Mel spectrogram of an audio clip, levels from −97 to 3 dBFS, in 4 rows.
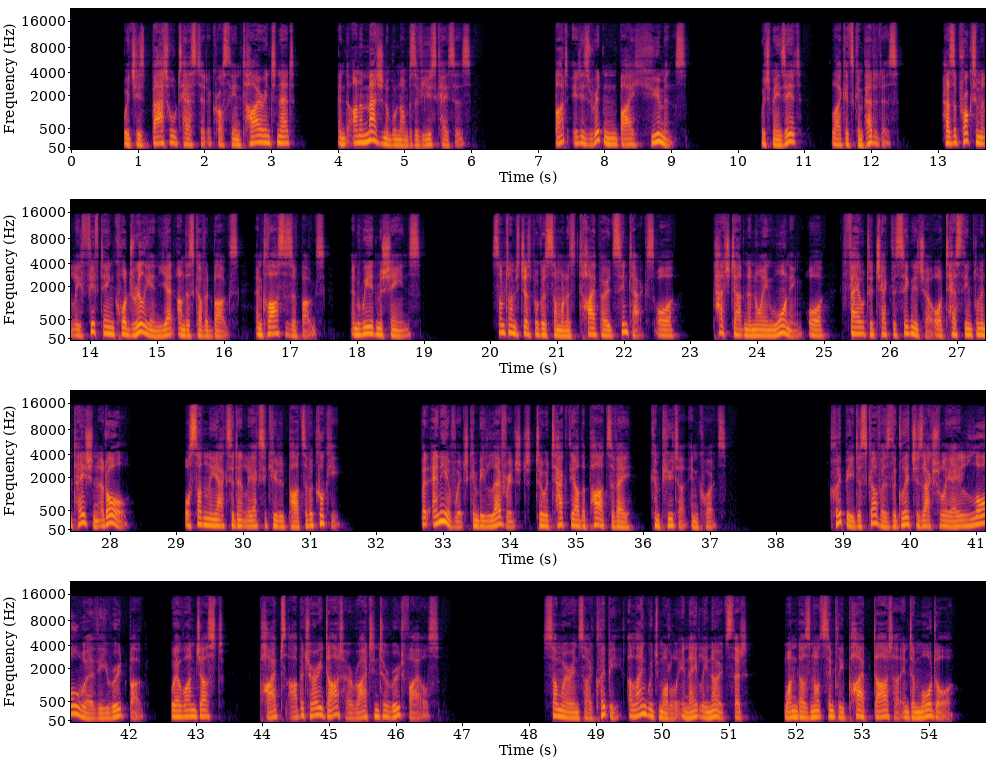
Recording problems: none

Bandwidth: 15 kHz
